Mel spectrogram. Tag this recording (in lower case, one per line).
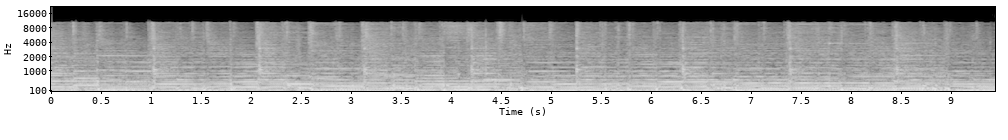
music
